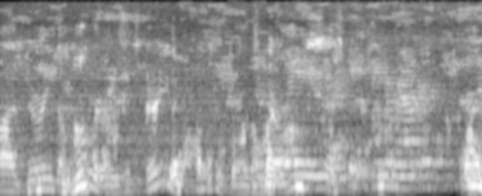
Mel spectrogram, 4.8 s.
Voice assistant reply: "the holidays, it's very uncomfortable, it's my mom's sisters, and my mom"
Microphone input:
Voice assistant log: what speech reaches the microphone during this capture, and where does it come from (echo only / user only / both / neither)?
both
